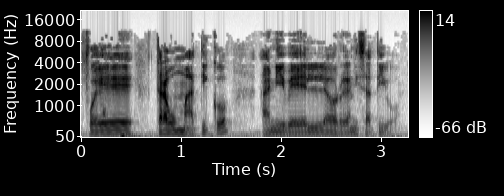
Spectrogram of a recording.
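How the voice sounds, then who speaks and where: A man from Venezuela, a guest in an interview, telling his story in a calm, frank and reflective way. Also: lowish voice, unhurried, a little hiss or hum. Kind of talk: relaxed storytelling in conversation.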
